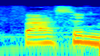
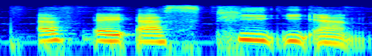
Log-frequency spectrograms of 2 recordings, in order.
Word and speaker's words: fasten: It's spelled F A S T E N. Right. So, it would be fasten. No. No. Right. Fasten. Fasten. The T kind of becomes silent.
